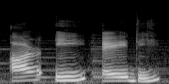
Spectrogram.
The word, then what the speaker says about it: read: Ada juga yang ditulisnya sama, dibacanya tapi beda. Misalnya, read. Verb 2-nya tulisannya sama, R-E-A-D, tapi dibacanya jadi read.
